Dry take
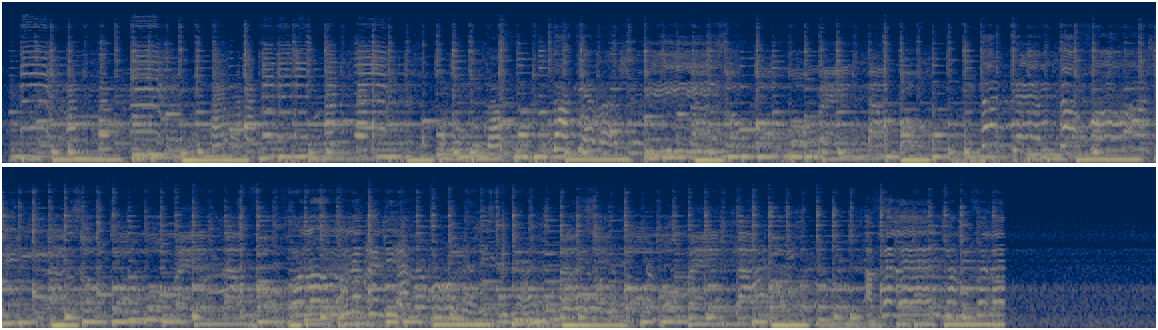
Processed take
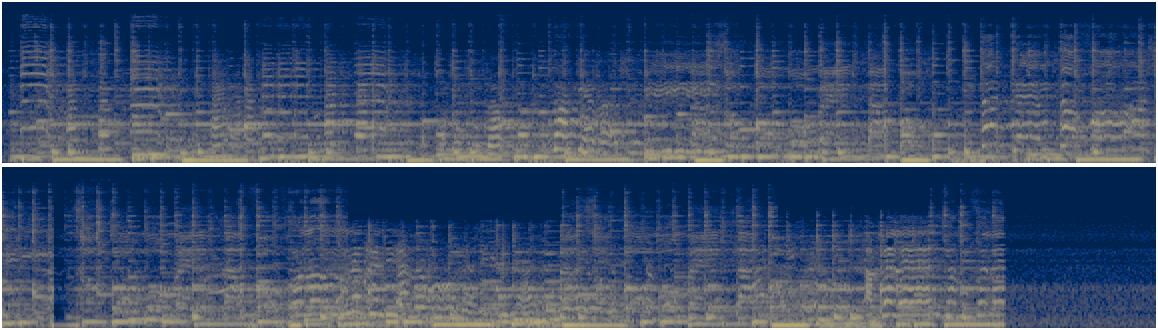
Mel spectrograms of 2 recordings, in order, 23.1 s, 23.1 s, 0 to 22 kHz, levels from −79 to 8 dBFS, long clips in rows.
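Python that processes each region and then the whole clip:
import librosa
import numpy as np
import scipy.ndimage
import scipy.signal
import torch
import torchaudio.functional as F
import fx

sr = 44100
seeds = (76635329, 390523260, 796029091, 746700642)

y = fx.chain(x, sr, fx.peak_eq(hz=7300.0, db=-11.5, octaves=1.2),
    fx.echo_single(ms=127, db=-12.0), at=(1.37, 7.05))
y = fx.chain(y, sr, fx.peak_eq(hz=380.0, db=-13.5, octaves=2.5),
    fx.over_compress(threshold_db=-29.0, ratio=-0.5), at=(12.05, 12.64))
y = fx.chain(y, sr, fx.air_absorb(metres=260.0),
    fx.resample_bad(factor=4, down='none', up='filtered'),
    fx.env_flatten(amount_pct=50), at=(15.0, 17.14))
y = fx.chain(y, sr, fx.lowpass(hz=4100.0, slope=24),
    fx.env_flatten(amount_pct=50), at=(19.3, 20.82))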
